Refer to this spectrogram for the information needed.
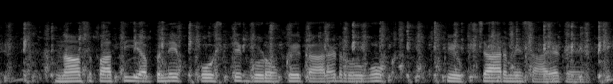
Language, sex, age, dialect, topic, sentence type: Hindi, male, 18-24, Kanauji Braj Bhasha, agriculture, statement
